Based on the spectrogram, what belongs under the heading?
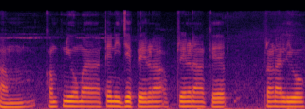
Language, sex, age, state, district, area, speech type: Gujarati, male, 30-45, Gujarat, Rajkot, rural, spontaneous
